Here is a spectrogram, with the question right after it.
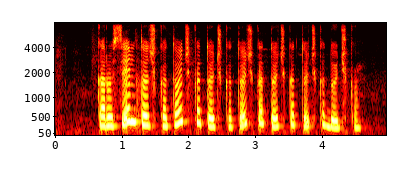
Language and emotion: Russian, neutral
